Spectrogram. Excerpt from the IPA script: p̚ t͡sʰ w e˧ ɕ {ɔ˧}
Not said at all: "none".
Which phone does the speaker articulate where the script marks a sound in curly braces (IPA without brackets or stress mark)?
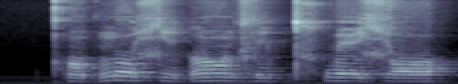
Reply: ɔ˧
